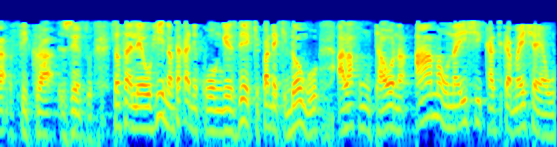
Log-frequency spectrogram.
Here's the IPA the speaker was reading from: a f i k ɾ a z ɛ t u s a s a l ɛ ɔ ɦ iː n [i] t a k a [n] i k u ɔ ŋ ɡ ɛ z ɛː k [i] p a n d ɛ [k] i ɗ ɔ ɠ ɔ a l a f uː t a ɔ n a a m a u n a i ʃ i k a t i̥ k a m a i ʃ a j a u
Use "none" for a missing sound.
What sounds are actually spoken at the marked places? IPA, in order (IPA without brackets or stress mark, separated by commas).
a, n, i, k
